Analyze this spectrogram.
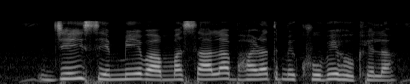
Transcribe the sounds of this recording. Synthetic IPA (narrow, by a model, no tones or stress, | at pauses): d͡ʒeisemeːʋaməsaːlabʱaːɾət̪mẽkʰuːbeɦokʰeːla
